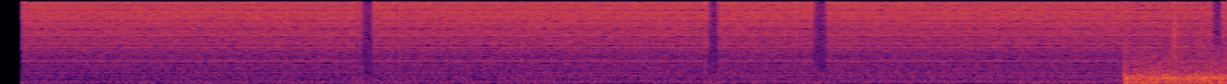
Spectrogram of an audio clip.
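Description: Steady hiss with a faint hum, the noise of an old analogue TV recording on videotape. The hiss drops out briefly three times, and a louder low rumble comes in near the end.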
